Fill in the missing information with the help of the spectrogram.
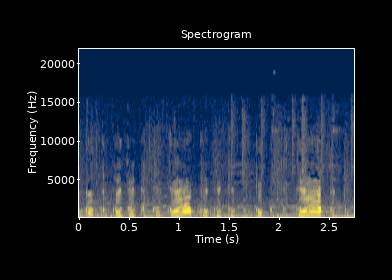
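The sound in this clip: A human voice imitates a chicken clucking, with a run of short clucks broken by two higher, drawn-out squawking calls.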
